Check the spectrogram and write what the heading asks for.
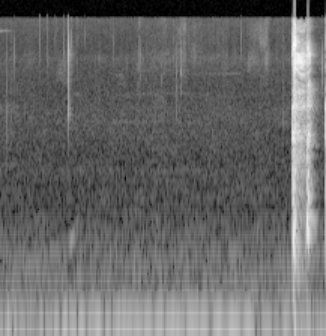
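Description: Quiet room tone with a faint tick about a second in, then near the end a sudden loud burst, a person starting to clear their throat or cough.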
